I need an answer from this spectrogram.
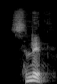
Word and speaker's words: SNP: acid in most cases asnp pronounced snip has two alternative forms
